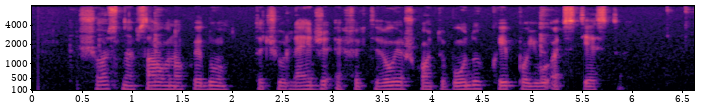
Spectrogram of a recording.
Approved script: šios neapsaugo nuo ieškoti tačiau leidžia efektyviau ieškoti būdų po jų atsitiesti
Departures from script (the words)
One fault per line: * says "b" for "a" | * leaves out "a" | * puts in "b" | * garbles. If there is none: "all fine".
* says "klaidų" for "ieškoti"
* puts in "kaip"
